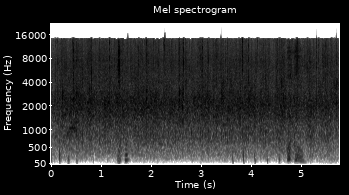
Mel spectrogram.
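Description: Steady audience applause fills the whole stretch, a dense wash of many hands clapping at an even loudness, with a few sharper individual claps and faint voices mixed in.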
